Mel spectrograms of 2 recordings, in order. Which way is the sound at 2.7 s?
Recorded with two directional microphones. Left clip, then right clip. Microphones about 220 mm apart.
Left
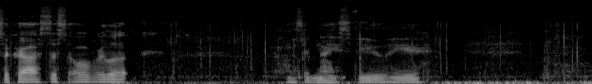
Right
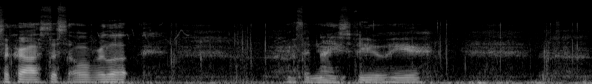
5° right (ahead or behind).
